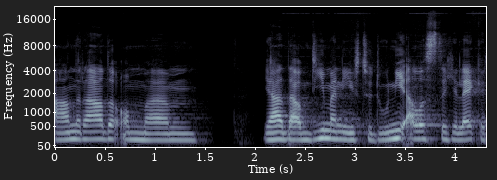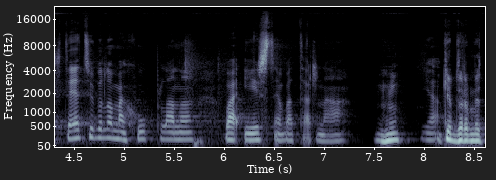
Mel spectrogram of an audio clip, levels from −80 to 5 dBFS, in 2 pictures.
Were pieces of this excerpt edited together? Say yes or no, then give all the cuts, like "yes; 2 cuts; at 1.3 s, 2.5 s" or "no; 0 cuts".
no; 0 cuts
